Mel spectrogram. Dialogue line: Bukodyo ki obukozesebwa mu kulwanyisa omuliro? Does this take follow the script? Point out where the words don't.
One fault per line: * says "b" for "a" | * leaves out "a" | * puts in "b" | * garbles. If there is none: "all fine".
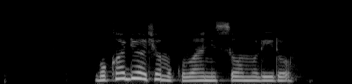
* leaves out "obukozesebwa"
